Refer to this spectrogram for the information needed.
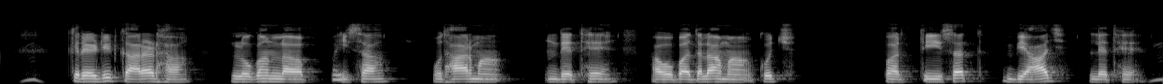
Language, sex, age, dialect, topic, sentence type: Chhattisgarhi, male, 31-35, Eastern, banking, statement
